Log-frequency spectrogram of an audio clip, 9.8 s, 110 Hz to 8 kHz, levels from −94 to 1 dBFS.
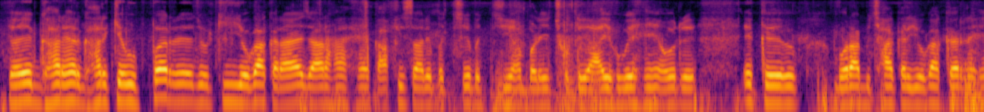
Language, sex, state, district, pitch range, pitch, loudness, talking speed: Hindi, male, Jharkhand, Deoghar, 140-155 Hz, 145 Hz, -18 LUFS, 185 wpm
